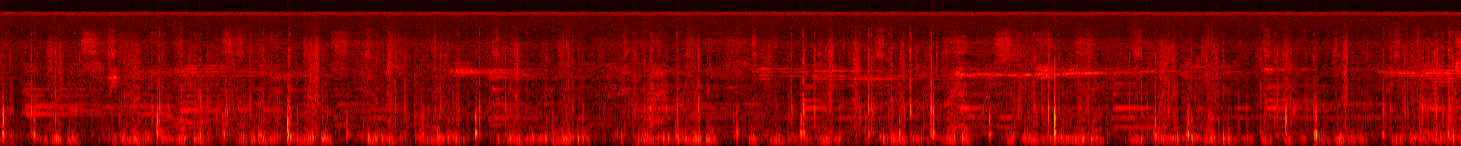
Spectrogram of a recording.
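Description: Footsteps tap steadily on an asphalt road outdoors.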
